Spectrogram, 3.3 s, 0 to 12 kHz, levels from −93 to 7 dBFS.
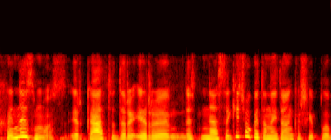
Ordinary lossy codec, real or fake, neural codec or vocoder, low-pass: AAC, 64 kbps; real; none; 7.2 kHz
